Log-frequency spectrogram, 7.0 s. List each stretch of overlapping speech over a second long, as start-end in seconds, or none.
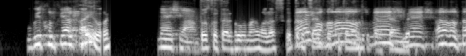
4.4-6.2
